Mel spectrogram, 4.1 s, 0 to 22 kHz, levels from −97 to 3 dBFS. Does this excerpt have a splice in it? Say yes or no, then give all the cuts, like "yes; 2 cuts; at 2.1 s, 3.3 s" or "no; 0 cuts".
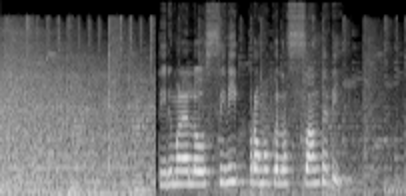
yes; 1 cut; at 1.5 s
